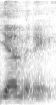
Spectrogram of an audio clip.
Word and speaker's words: Yemini: Yeah, Avi Yemini, and it's spelled exactly like Yemen the country with an I on the end.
